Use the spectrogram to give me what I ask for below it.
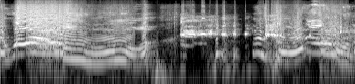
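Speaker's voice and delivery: very high, slow, laughing shock; mom's shocked whoa. Retold or imitated. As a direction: squeal it out like a startled mom laughing. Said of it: "She said".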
